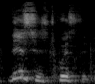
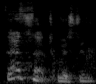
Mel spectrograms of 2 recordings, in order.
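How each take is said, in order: First: THIS punched loud and high; stress on THIS. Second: "That's not twisted", lightly stressed on THAT'S; dismissive correction. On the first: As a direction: hit the word THIS hard. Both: Acted. Hero contrasts two kinds of twisted.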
